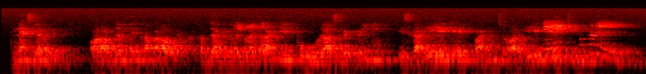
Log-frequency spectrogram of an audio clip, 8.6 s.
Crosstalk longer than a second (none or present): none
